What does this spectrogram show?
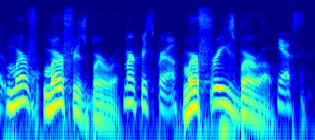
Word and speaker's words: Murfreesboro: do you say Murfreesboro Murfreesboro Murfreesboro yes but everyone leaves out the other r yes it's like February it kind of right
